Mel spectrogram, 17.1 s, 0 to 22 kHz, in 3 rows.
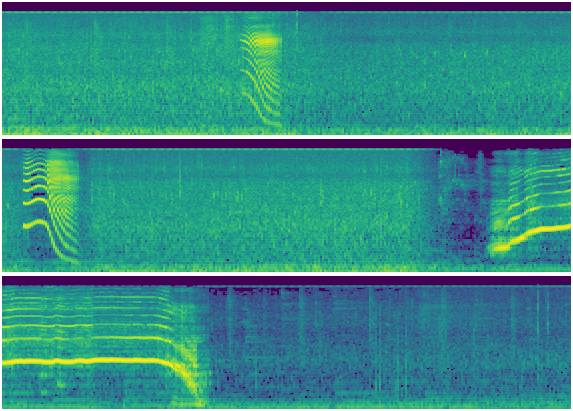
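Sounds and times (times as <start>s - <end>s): elk bugle call: 5.9s - 6.5s.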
